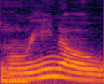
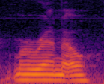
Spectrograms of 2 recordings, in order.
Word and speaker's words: Moreno: see you thank you it's so nice to hear my name pronounced properly that's terrific you mean it's it's mispronounced marino marino well I suppose it's natural but it's very nice to hear Moreno uttered now and then I've got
